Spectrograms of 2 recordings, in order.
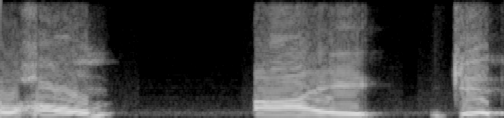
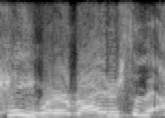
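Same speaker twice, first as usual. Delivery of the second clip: higher-pitched mimicry of the woman; imitated date; 9 semitones higher, much faster than usual. Date offering him a ride, imitated in a higher voice. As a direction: put on a high, casual offer.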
